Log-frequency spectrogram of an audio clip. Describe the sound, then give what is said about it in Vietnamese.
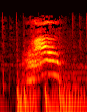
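A kitten cries out while pinned under a big claw: a single loud, drawn-out meow that swells and then tapers off, lasting about a second. “Mèo con bị đè dưới móng vuốt to, đáng thương hề hề kêu lên.”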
